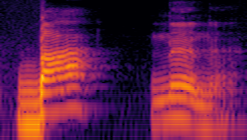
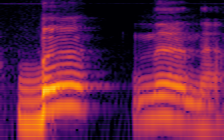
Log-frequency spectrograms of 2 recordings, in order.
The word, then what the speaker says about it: banana: Minas Gerais e Goiás pronunciam o primeiro A da palavra banana aberto. Então, banana. Já os estados do Nordeste, Bahia, Pernambuco e Ceará vão pronunciar ele fechado. Então, fala banana.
